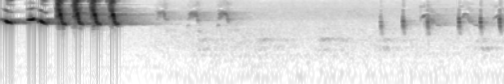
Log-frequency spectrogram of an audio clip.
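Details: Common nightingale singing, meant to teach goldfinches and canaries: a warbled start, a burst of loud repeated rattling notes, then a lull followed by scattered soft chips.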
